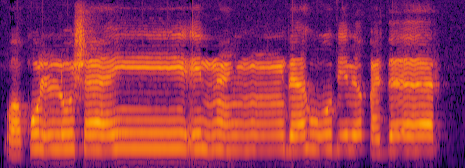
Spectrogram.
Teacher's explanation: ورش شيء بالتوسط والتقليل في بمقدار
